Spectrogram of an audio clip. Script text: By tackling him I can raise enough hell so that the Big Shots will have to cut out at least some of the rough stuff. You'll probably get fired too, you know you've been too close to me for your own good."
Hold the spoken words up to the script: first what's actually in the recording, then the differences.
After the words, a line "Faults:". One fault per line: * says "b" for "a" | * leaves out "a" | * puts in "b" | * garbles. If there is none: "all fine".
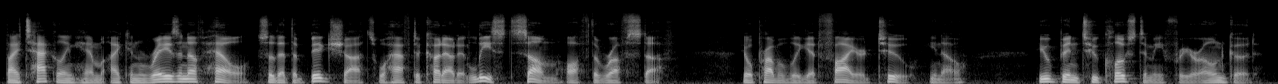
By tackling him I can raise enough hell so that the Big Shots will have to cut out at least some off the rough stuff. You'll probably get fired too, you know you've been too close to me for your own good."
Faults:
* says "off" for "of"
